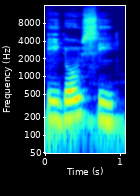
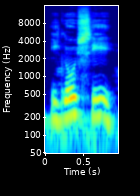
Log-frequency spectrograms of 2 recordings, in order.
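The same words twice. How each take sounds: First: The final consonant is said as an sh sound. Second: The final consonant is said as an sh sound.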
